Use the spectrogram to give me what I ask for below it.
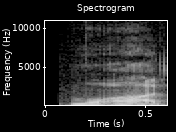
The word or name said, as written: Moaad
